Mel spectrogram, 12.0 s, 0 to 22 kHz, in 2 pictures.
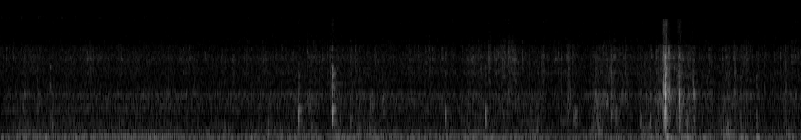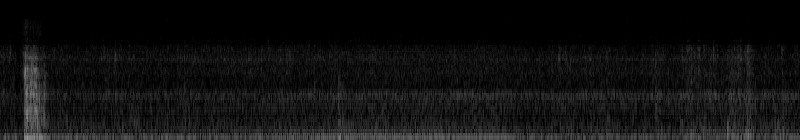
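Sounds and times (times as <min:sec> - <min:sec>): car engine drone from inside cabin: 0:00.0 - 0:04.8
road noise: 0:00.0 - 0:12.0.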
